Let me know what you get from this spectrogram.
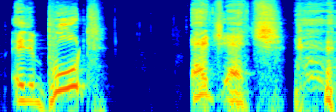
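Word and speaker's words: Buttigieg: Boot edge edge. Like the edge of a building.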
